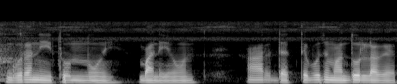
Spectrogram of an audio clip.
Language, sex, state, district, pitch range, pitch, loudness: Chakma, male, Tripura, Dhalai, 90-105 Hz, 100 Hz, -19 LUFS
